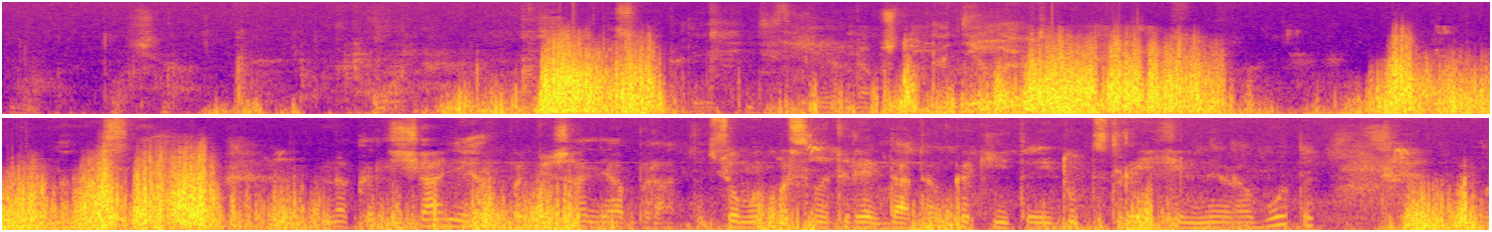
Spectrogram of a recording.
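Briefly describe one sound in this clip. Wind gusts loudly across the microphone outdoors.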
